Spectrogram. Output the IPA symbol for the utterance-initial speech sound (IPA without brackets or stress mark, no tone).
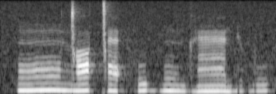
õː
